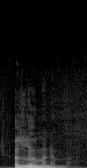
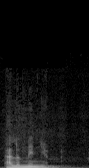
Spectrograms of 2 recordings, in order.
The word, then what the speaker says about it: aluminium: You would say aluminum, and we would say in Britain aluminium.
